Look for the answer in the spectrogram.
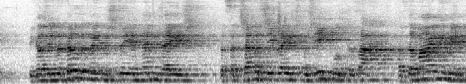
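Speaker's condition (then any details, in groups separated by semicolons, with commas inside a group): No condition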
